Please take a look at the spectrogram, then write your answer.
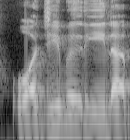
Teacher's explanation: با پہ قلقلہ کرنا ہے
